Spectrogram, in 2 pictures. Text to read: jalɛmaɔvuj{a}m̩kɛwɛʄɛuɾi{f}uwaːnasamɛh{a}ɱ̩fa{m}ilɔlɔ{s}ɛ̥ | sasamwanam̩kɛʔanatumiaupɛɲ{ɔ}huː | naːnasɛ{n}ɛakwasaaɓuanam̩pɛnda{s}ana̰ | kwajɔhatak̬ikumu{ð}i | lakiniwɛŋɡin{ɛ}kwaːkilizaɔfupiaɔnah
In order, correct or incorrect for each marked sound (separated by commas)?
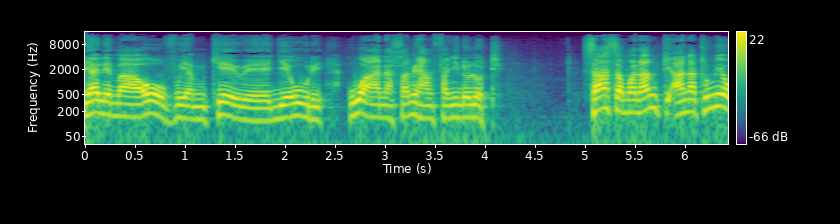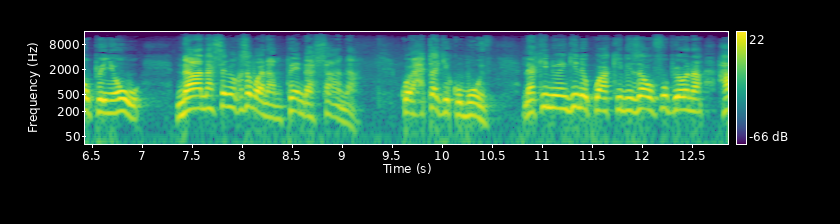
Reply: correct, incorrect, correct, incorrect, incorrect, correct, incorrect, correct, correct, correct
